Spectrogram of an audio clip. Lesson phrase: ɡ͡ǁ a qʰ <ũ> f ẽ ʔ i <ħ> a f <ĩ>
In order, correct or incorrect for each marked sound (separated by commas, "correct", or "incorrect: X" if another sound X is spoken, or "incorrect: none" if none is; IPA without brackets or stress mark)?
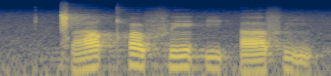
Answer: incorrect: u, incorrect: ʔ, correct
